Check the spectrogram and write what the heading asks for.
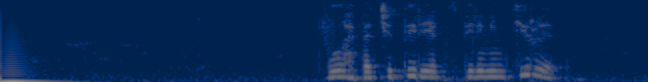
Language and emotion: Russian, positive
